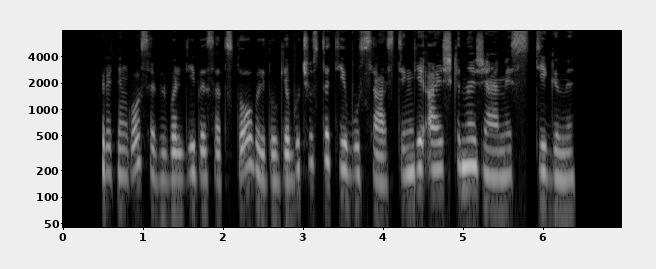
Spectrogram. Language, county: Lithuanian, Utena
